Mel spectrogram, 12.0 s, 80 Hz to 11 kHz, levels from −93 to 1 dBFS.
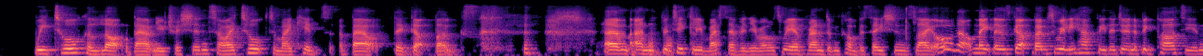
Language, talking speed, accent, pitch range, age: English, 200 wpm, British, 150-190 Hz, 40-59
